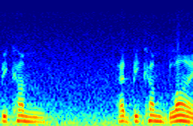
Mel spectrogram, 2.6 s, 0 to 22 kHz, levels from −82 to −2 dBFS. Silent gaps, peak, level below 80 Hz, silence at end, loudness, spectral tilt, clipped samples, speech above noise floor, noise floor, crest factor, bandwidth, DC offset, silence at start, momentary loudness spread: none; -2 dBFS; -44 dBFS; 0 s; -21 LUFS; -10 dB/octave; under 0.1%; 21 dB; -39 dBFS; 18 dB; 5.4 kHz; 0.7%; 0 s; 23 LU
